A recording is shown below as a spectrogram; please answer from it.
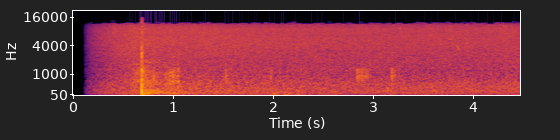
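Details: Steady broadband hiss with one sharp click near the start and a few faint taps, with no animal voice.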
